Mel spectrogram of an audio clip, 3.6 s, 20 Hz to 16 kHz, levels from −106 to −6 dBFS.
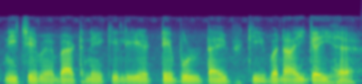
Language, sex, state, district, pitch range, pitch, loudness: Hindi, male, Uttar Pradesh, Lucknow, 115-120 Hz, 115 Hz, -18 LUFS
